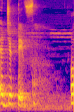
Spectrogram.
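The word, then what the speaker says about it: adjective: Next adverb, एडजेक्टिव, यहाँ पर जो ए और जे के बीच में जो डी लेटर है उसको हम प्रोनाउंस नहीं करेंगे, यहाँ पर इसको बोला जाएगा एडजेक्टिव। ओके, नेक्स्ट है प्रेपोजिशन, कंजंक्शन, इंटरजेक्शन।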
